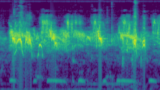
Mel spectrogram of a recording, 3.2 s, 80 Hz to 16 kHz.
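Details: Osprey with a headless fish at the nest, 27 June 2018, 12:48 PM: quick clusters of high, squealing chirps, alongside repeated short, lower, flat tonal notes.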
